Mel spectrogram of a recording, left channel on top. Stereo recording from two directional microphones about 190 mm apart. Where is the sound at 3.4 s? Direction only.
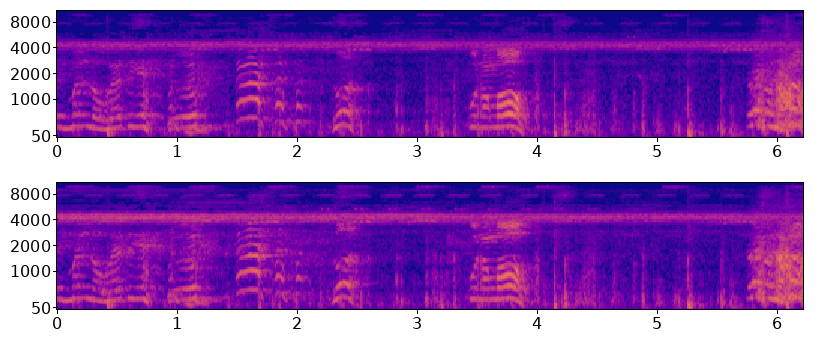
45° right (ahead or behind).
